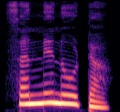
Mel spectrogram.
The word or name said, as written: ಸನ್ನೆನೋಟ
